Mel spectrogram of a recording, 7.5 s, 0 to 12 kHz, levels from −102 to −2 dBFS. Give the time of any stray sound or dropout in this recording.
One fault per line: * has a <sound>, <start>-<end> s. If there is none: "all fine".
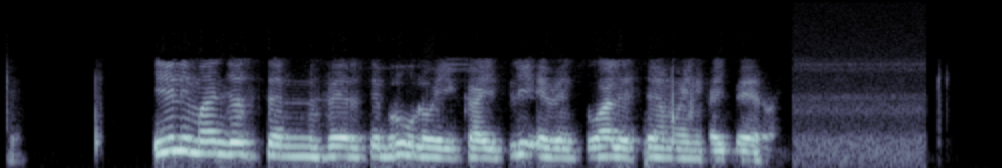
all fine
